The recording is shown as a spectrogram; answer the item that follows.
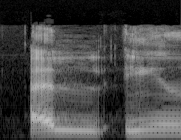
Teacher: عندما أخفي النون عند السين مثلا يبقى من الفم صويت. هذا الصويت أقول صويت صغير صوت لأبين أنه ضئيل. · صوتان في آن واحد، غنة من الخيشوم عن طريق فتحتي الأنف وصويت من الفم، صوت ضعيف ضئيل. لا يصح أن أجعل هذا الصوت قويا جدا كما نسمع من بعض من يعني يقرؤون بالأنغام وكذا في المحافل، يقول الإنسان تجد بأنه يفتح فمه ويخرج صوتا مخيفا. · Term: النون المخفى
